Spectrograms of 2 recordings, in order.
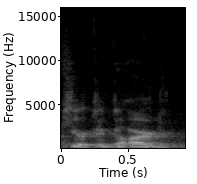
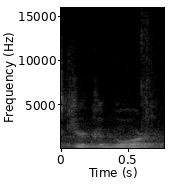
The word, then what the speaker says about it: Kierkegaard: from Soren Kierkegaard and we learned how to pronounce that correctly it's not Kierkegaard it's good boy and the phrase was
